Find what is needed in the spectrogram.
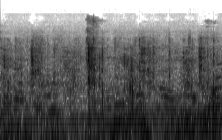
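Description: Faint voices in the background over steady rumbling movement noise from a camera riding on a walking dog, with a few short clicks or crunches on the gravel path.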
